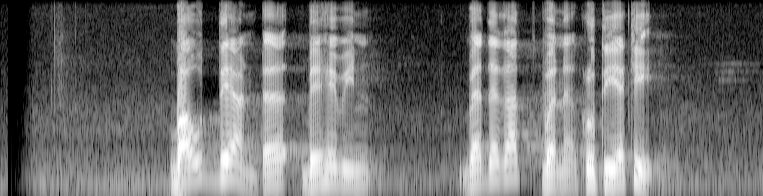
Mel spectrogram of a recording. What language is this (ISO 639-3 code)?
sin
